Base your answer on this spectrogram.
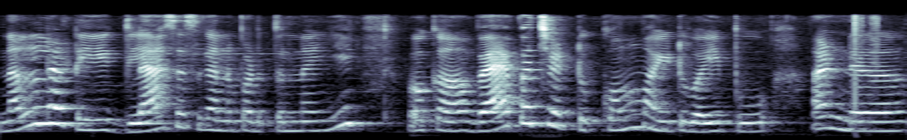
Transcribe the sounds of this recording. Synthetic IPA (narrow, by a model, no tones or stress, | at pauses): nɐlːɐʈiɡlaːsesɡɐnɐpɐɽut̪unːɐji | ɔkɐʋɛːpɐt͡ʃeʈːukomːɐjʈuʋɐjpu | ɐɳɖ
